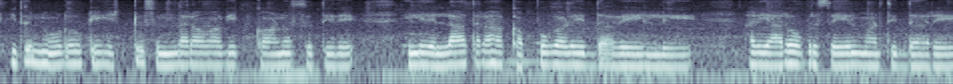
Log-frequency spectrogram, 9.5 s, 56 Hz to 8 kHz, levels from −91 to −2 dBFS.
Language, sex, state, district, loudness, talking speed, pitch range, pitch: Kannada, female, Karnataka, Bellary, -16 LUFS, 120 wpm, 165-180 Hz, 175 Hz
